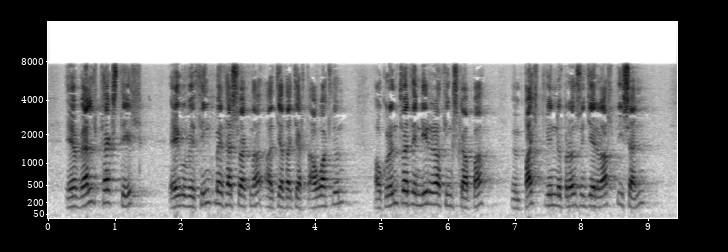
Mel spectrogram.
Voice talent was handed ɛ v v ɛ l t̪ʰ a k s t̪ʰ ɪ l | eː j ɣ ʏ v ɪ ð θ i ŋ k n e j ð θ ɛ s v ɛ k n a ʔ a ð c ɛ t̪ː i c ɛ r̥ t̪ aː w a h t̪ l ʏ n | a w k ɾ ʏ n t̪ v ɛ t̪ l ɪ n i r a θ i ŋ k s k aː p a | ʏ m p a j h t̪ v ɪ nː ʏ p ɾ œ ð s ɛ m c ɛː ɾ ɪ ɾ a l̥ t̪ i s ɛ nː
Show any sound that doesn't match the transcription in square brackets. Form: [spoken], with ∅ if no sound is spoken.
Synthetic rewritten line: ɛ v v ɛ l t̪ʰ [ɛ] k s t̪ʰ ɪ l | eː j ɣ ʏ v ɪ ð θ i ŋ k [m] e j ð θ ɛ s v ɛ k n a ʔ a ð c ɛ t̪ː [a] c ɛ r̥ t̪ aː w a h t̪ l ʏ n | a w k ɾ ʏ n t̪ v ɛ t̪ l ɪ n i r a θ i ŋ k s k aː p a | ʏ m p a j h t̪ v ɪ nː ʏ p ɾ œ ð s ɛ m c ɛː ɾ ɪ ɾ a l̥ t̪ i s ɛ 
